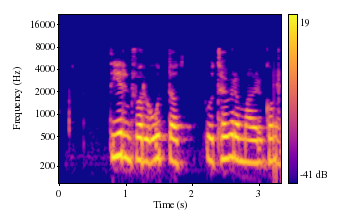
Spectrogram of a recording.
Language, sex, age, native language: Icelandic, female, 12, Icelandic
